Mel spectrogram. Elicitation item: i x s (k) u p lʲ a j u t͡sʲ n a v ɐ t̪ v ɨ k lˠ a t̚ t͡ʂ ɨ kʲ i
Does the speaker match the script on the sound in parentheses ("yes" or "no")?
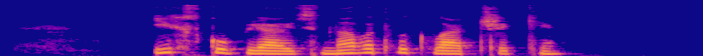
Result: yes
